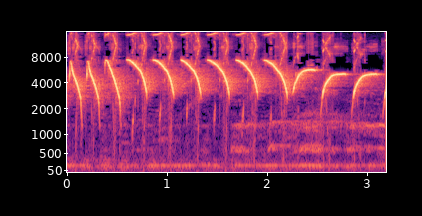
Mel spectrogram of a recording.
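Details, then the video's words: Canary song for training a silent canary: loud down-slurred whistles about four per second, changing midway to longer arched notes that rise then fall. "MASTERAN KENARI MACET BUNYI | CANARY SINGING"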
